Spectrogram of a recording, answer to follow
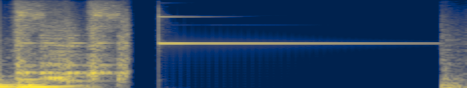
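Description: Background music with a percussive beat cuts off abruptly, then a single bright ding rings out and slowly fades away.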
